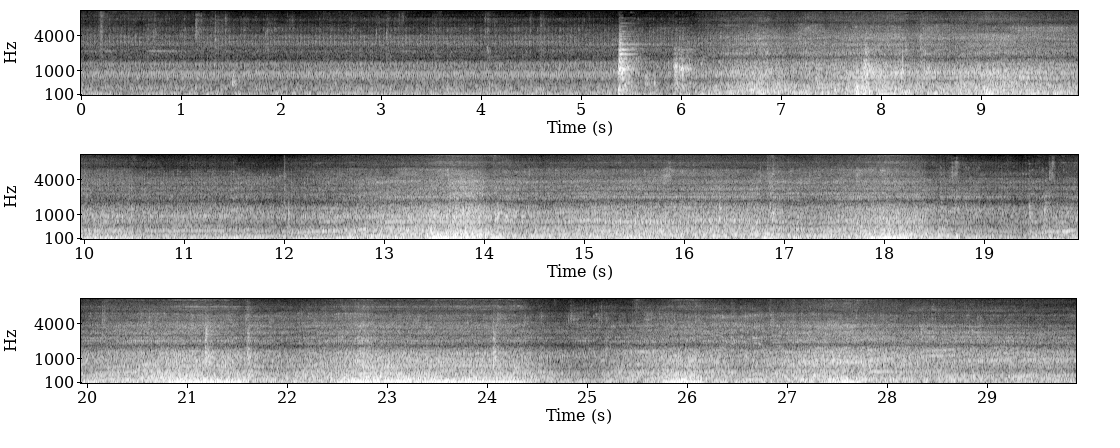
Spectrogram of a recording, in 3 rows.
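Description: Engine of a 4-ton diesel forklift with an EPA Tier 4 engine running as it is driven, revving up and falling back again and again. A sharp clunk sounds about five seconds in.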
